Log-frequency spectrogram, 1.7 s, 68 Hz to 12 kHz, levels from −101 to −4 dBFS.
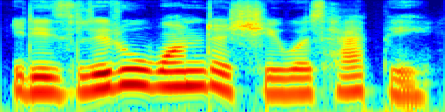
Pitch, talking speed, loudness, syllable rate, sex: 190 Hz, 250 wpm, -16 LUFS, 6.5 syllables/s, female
